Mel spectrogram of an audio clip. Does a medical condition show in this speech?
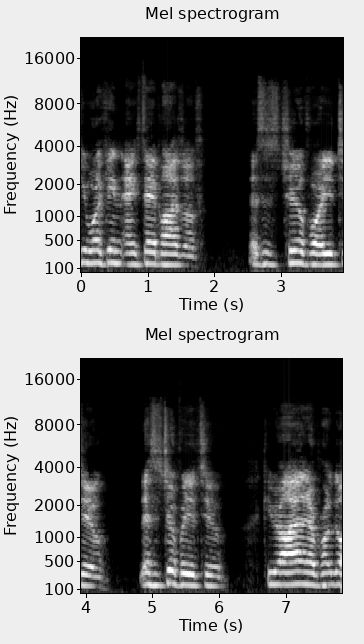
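Yes: brain injury; dysarthria, relearned how to talk.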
